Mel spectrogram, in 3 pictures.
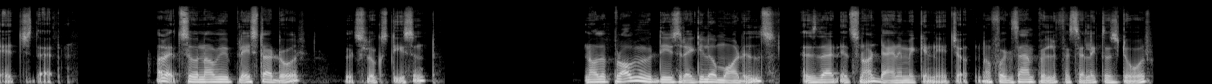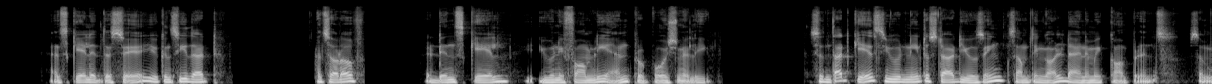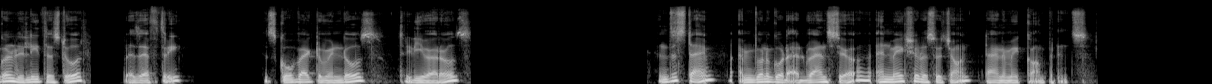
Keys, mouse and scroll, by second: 0.6 space, 1.0-1.7 scroll down 13, 1.4 F3, 1.4 middle click, 2.4 middle click, 2.7 F2, 3.0 scroll up 7, 3.2 middle click, 9.7 scroll up 1, 9.9 middle click, 10.8 s, 13.1 middle click, 14.9 middle click, 18.9-19.5 scroll down 6, 19.5 middle click, 20.5 ctrl+z, 21.0 middle click, 22.1 space, 22.6-24.7 scroll up 5, 24.7 Delete, 25.5 F3, 31.0 scroll down 4, 32.5 scroll down 2.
